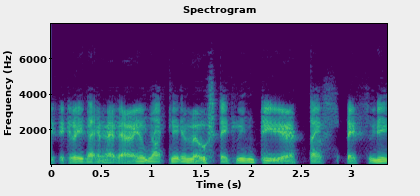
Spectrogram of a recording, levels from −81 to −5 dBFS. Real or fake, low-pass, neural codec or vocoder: fake; 7.2 kHz; codec, 16 kHz, 0.5 kbps, FreqCodec, larger model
